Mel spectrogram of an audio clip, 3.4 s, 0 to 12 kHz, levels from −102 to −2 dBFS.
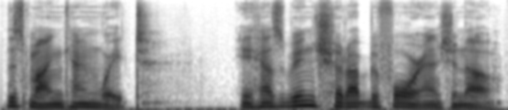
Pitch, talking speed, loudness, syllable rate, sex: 105 Hz, 230 wpm, -17 LUFS, 5.5 syllables/s, male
